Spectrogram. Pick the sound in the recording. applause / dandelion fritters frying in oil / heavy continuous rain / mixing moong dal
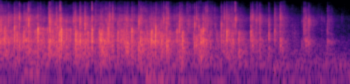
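applause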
